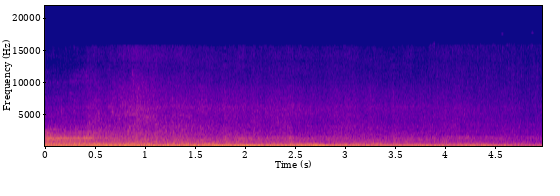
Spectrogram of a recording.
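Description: A lobster boat engine, put in gear to tow a submerged van by a rope made fast to the stern, rumbles steadily, a low droning throb with the wash of water around it, holding strong before easing slightly toward the end.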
